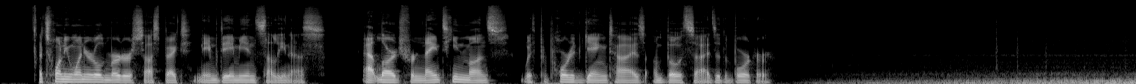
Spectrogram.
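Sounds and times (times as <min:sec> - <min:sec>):
speech: 0:00.4 - 0:07.8
truck driving engine rumble: 0:08.1 - 0:11.3.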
